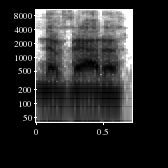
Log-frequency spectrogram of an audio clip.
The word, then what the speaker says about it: Nevada: And it's And it's pronounced Nevada.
